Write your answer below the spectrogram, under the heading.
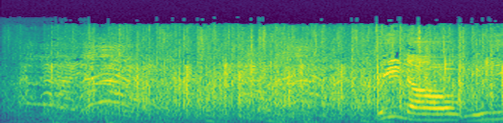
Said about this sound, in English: Early in the film, two daring members of the police force, played by Samuel Jackson and Dwayne Johnson, The Rock, return triumphantly to police headquarters after catching some bad guys. They're welcomed with a round of applause.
